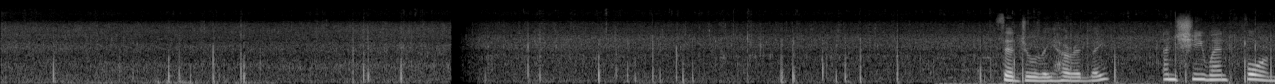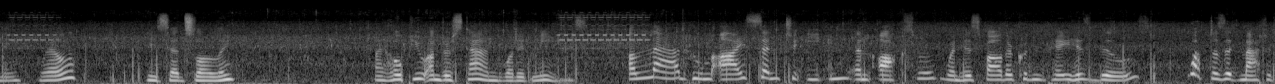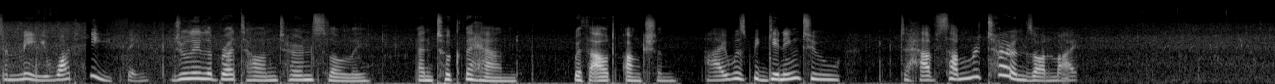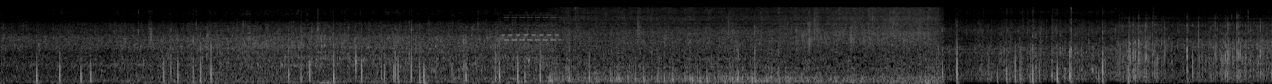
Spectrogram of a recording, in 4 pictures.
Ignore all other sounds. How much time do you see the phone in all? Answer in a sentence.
You can hear the phone for 2 seconds altogether.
